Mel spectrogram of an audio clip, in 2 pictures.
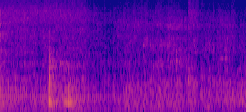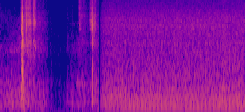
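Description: Steady low hum of aquarium pumps with a soft fizz of fine air bubbles from a wooden air stone in the tank water. A sharp click comes about three seconds in, then a brief dropout, after which the fizz goes on steadily.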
